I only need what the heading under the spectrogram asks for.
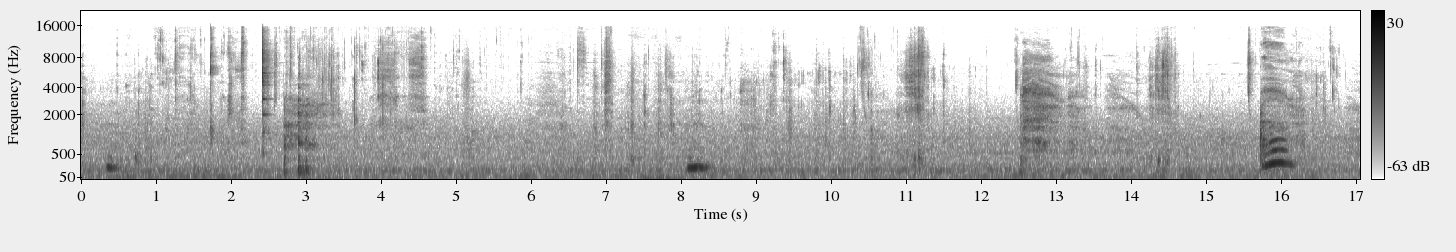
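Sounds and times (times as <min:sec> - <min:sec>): close chewing with wet clicks: 0:03.3 - 0:11.6.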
